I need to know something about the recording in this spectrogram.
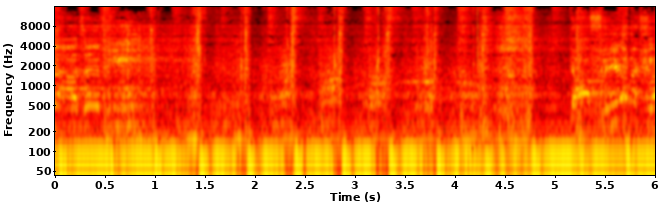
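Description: Hard rock band playing live through a loud PA, with a steady drum beat over heavy, booming bass. A voice line is heard near the start and comes in again near the end.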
